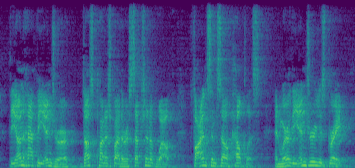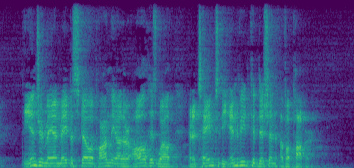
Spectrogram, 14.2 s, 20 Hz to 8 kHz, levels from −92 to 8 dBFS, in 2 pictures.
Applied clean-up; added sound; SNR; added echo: none; none; none; reverberation time 0.9 s.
